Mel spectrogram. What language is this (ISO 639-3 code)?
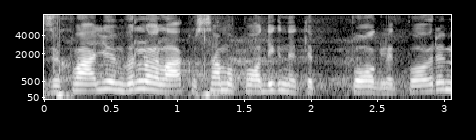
srp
